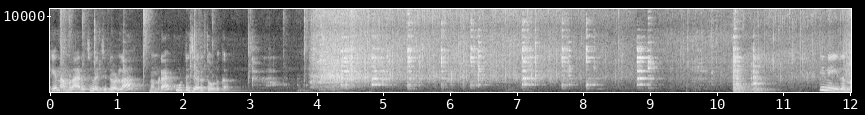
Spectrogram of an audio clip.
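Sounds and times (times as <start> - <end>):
paste sizzling in hot oil: 3.8 - 12.0.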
